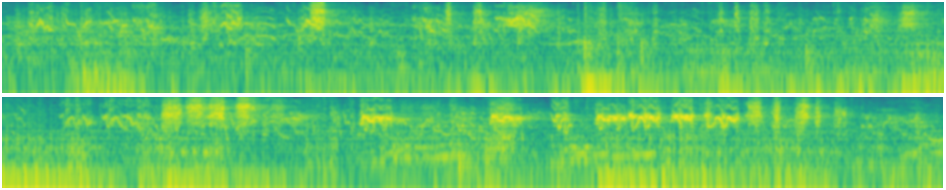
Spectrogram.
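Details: Budgies chattering for a lonely bird: scattered sharp squawks and buzzy chirps, sparse at first, then building into a quick run of bright, rasping notes toward the end.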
